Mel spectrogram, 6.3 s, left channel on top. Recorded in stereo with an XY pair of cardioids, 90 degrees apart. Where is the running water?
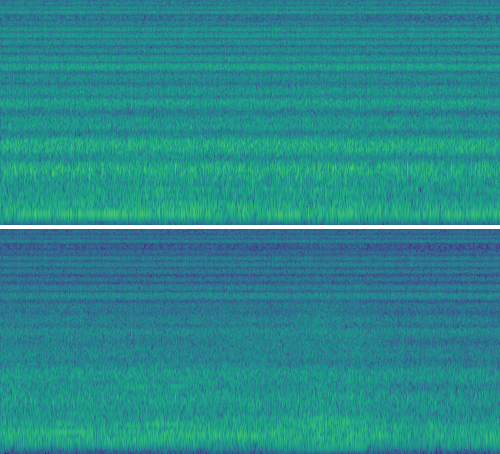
65° left.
